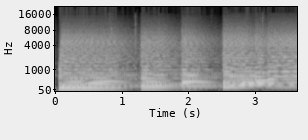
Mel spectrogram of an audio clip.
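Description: A Behringer JT-4000 Micro synthesizer plays its first preset, a buzzy sawtooth sound, as four sustained chords in sequence, each fading slightly before the next strikes, rich and bright with no voices.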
